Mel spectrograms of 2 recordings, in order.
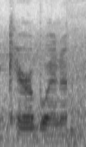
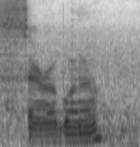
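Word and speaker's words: Sara Bueno: And Mike's mother, Karen Wheeler, played by Cara Bueno. Editing Logan here again. Um, I know I mispronounced her name. I believe it's Sarah Bueno.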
